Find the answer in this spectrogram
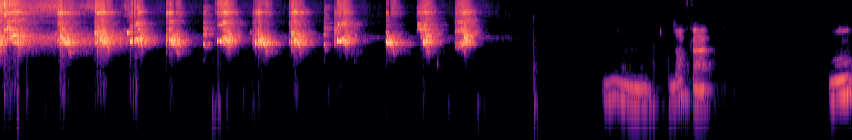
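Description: A greater racket-tailed drongo mimics a long-tailed macaque: harsh, scratchy high notes about twice a second for seven seconds, then a few lower nasal, wavering calls.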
